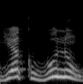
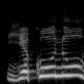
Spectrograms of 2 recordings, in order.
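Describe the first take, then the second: First: A clear 'w' sound is said after the 'k'. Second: The 'w' merges into a long 'oo' vowel. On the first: This is the full underlying form before simplification. "तो बनता है यकवुनु" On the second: This is the simplified standard form. "Automatically कू में वही पेश वाली आवाज आ रही है"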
